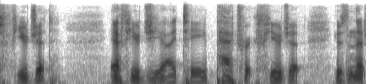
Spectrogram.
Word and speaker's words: Fugit: this guy reminds me i think the name is pronounced fugit f-u-g-i-t patrick fugit using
